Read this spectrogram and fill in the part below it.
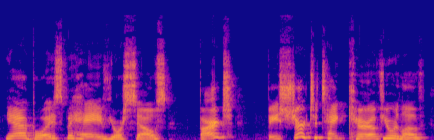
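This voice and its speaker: A woman voicing a gentle, encouraging cartoon townswoman in a fan-made performance. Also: a little high, animated, takes it slowly, full character voice.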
